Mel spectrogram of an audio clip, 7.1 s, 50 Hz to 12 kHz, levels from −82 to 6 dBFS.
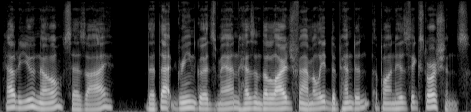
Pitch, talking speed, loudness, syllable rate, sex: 130 Hz, 160 wpm, -20 LUFS, 4.3 syllables/s, male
